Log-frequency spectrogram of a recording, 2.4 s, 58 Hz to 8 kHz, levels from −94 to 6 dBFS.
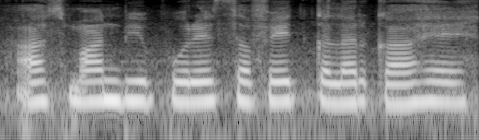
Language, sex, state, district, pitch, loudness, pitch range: Hindi, female, Arunachal Pradesh, Lower Dibang Valley, 225 Hz, -11 LUFS, 220-230 Hz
